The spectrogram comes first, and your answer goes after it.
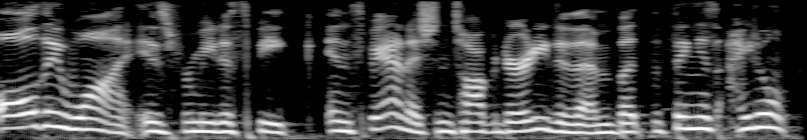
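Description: A woman co-hosting a radio show, chatting candidly with her co-hosts. She talks at a quick clip in a mid-range voice. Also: medium pitch, expressive. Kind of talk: casual radio banter.

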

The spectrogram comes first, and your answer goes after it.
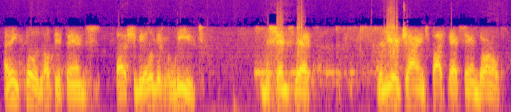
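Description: A man's voice: mid-range voice, normal speed, a little hiss or hum. A man calling in as a football insider, thinking aloud with lots of restarts and repeated words. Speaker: NFL insider guest. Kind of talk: phone-in sports analysis. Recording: tinny phone line.

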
